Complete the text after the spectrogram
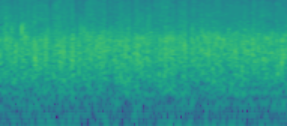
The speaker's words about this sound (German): Applaus, Applaus.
